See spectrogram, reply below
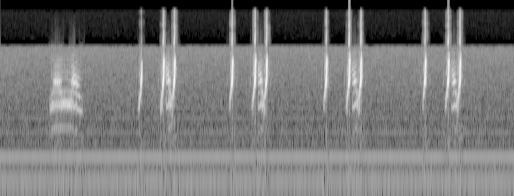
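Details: Common quail, described as the female: one nasal buzzy note, then sharp clipped triplets of high notes about once a second, over a low electrical hum.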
